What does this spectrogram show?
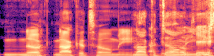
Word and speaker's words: Nakatomi: Nakashami? Nakatomi.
